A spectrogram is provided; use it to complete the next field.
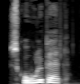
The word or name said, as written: skolebal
